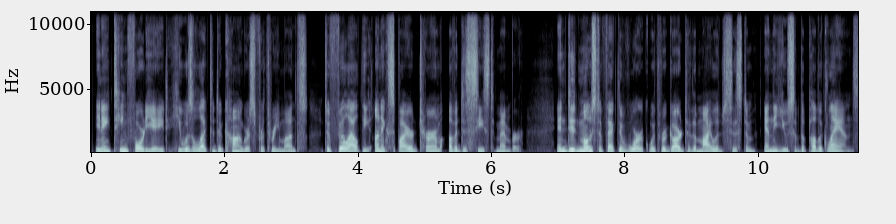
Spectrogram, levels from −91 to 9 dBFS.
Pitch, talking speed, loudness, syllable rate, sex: 145 Hz, 210 wpm, -20 LUFS, 5.8 syllables/s, male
